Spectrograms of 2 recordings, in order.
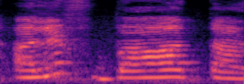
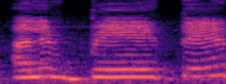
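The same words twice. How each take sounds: First: अलिफ बा ता with Arabic names, बा and ता ending in open a; Arabic letter names. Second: अलिफ बे ते with Urdu names, बे and ते ending in e; Urdu letter names. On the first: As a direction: say बा ता the Arabic way, as the model. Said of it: "जैसे अरबी लहजे में पढ़ते हैं". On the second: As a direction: say बे ते the Urdu way, as the wrong example. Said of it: "नहीं पढ़ना है". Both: Shown as a demonstration.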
